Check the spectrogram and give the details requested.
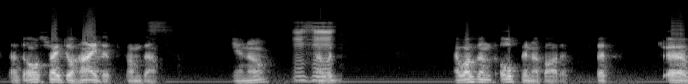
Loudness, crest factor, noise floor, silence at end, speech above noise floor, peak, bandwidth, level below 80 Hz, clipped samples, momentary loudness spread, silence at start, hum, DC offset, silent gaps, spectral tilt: -17 LUFS; 18 dB; -47 dBFS; 0 s; 31 dB; 0 dBFS; 10.5 kHz; -40 dBFS; under 0.1%; 14 LU; 0.1 s; 60 Hz at -45 dBFS; under 0.1%; none; -6 dB/octave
